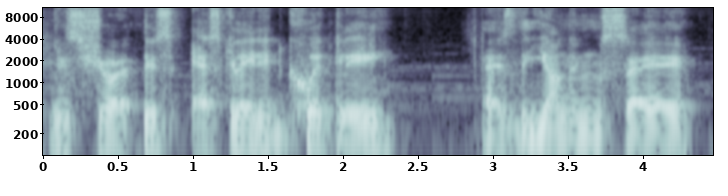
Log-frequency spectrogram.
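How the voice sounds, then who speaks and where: A man playing a stern, old-fashioned vampire in a tabletop game, speaking in a deliberate, formal way. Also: low voice, bright, forceful tone, soft background music, heavily acted. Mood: measured.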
